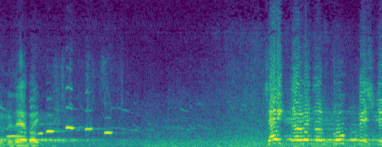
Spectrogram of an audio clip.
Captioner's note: whistling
